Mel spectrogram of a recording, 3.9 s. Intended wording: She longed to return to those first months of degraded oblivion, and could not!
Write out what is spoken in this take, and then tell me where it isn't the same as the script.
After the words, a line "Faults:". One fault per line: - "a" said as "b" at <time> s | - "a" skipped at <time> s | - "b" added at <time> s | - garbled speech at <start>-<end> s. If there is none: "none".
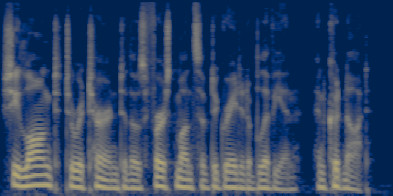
She longed to return to those first months of degraded oblivion, and could not!
Faults:
none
